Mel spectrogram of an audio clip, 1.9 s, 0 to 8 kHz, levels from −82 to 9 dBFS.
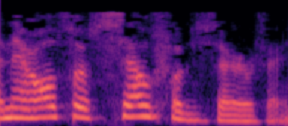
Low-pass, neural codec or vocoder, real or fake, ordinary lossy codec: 7.2 kHz; codec, 24 kHz, 3 kbps, HILCodec; fake; MP3, 24 kbps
